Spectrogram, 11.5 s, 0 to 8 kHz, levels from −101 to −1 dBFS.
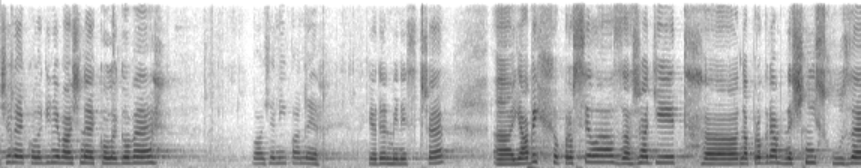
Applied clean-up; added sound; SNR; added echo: none; none; none; none.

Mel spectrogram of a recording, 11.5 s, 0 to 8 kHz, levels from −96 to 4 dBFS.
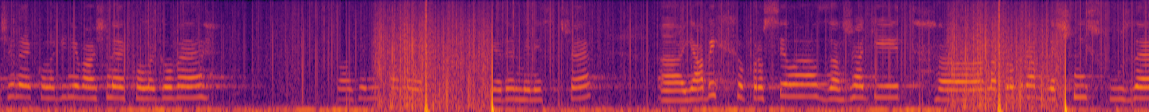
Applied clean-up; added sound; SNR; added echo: none; Crackle; 1 dB; none.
